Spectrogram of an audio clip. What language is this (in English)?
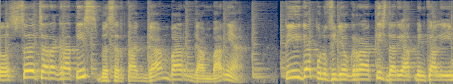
Indonesian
